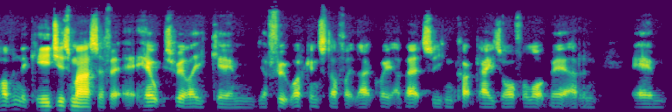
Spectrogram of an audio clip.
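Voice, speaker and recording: A man in his thirties with a very deep voice, rattling through his answers at speed. His delivery stays flat, loose and full of restarts. He is recorded on a handheld mic in a small room at a gym. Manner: quick, relaxed, many fillers and restarts. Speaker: MMA fighter and coach. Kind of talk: post-training interview. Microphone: handheld mic held close.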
